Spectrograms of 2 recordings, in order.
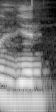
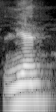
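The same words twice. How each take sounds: First: Lien with a close E, as "lee-en"; lien, close-E version; wrong vowel. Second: Lien with an open "eh" vowel; lien, said as "lyen" with eh. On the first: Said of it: "it's not lien ... and open E". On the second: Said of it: "and open E". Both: Shown as a demonstration.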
